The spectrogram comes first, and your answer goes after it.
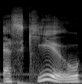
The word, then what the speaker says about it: SKU: tracked for inventory purposes typically an SKU pronounced with the individual letters or as SQ is associated with any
